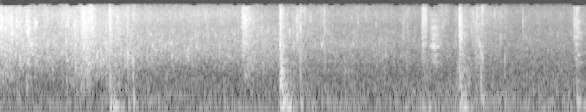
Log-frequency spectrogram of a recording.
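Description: Hands and feet knock on a ladder's rungs while climbing.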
